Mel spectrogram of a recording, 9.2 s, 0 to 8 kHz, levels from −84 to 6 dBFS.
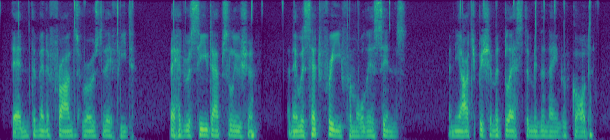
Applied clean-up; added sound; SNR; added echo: neural mask model Resemble Enhance denoiser.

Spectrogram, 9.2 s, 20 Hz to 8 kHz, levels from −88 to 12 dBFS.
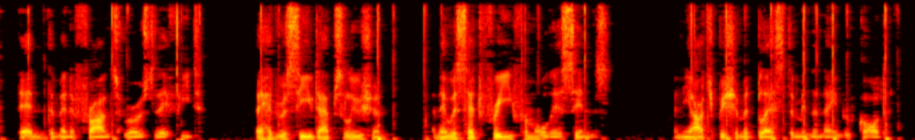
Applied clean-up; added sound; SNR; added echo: classical method Wiener filter.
